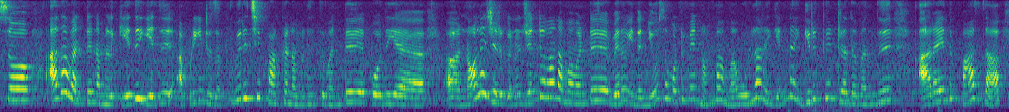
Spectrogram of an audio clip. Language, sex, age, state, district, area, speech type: Tamil, female, 18-30, Tamil Nadu, Salem, urban, spontaneous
